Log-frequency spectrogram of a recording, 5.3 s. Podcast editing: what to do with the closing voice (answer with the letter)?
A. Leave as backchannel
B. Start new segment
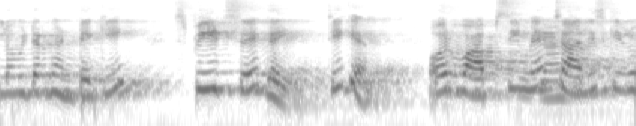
A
